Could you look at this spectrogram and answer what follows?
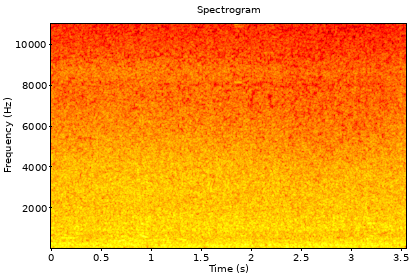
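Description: Rushing water at Nafakhum waterfall in the hills reached via Remakri, a steady, loud broadband roar filling the whole span without a break.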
